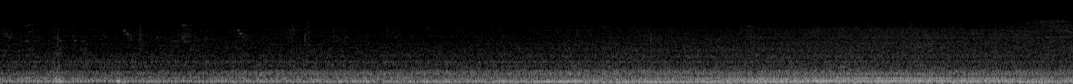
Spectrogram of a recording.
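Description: A car engine hums steadily from inside the car as it drives slowly along the street.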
